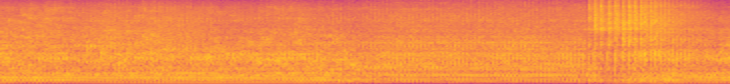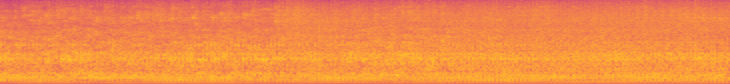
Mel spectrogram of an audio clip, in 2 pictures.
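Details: Toro Super Recycler mower with blade brake clutch, after replacing belt, bearings and pulley for loud noise with blade engaged: steady, even drone with smooth blade drive under load, no squeal or grinding; normal blade drive running.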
